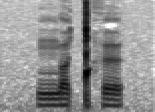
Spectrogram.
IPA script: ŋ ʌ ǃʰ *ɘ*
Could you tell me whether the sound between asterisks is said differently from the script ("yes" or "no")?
no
